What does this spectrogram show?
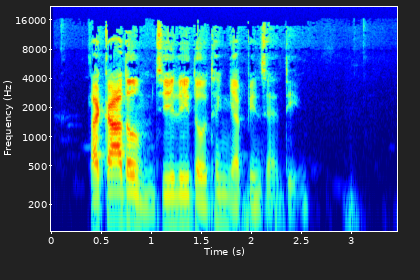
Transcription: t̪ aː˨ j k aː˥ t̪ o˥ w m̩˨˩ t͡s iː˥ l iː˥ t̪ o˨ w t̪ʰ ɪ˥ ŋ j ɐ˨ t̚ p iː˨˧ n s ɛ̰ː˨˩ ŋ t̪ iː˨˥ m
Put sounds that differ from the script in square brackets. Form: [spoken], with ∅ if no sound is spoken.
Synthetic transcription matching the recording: t̪ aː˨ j k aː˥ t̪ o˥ w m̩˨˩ t͡s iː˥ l iː˥ t̪ o˨ w t̪ʰ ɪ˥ ŋ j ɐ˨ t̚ p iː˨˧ n s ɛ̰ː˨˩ ŋ t̪ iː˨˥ m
